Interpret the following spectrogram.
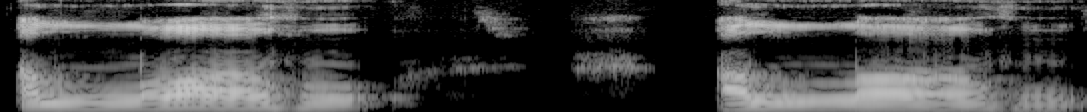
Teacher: لا مد عارض ہے، 2 الف مقدار میں کھینچیں گے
